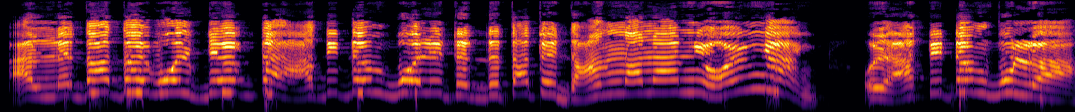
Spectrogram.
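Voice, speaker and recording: A woman's voice: very high voice, fairly quick, bright, forceful tone, no echo, exaggerated voice. A woman voicing a stubborn, whiny village little brother who pleads and insists, in a Purulia Bengali accent. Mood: eager.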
